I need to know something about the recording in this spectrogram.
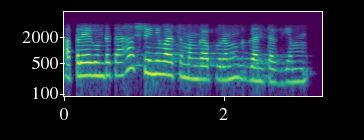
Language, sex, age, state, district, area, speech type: Sanskrit, female, 18-30, Andhra Pradesh, Visakhapatnam, urban, conversation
